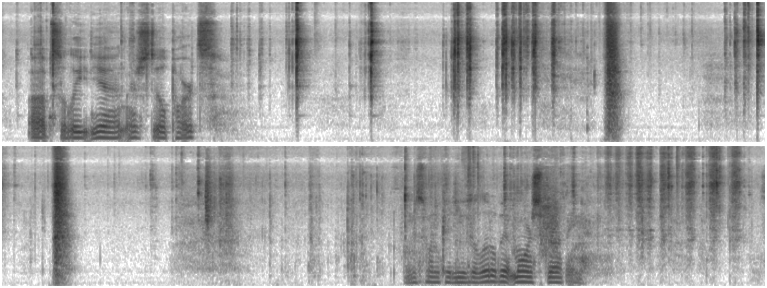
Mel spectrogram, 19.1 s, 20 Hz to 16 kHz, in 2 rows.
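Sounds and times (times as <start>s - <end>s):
bristle brush scrubbing metal: 14.7s - 18.9s.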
